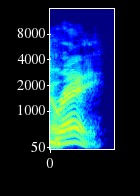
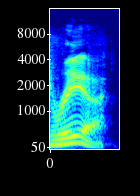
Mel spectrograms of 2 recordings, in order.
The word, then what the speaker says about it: Rea: I called him Chris Ray. I don't know what it is. It's Rhea. Rhea. Based on the people on my Facebook page, it is Rhea. And if I say Ray, I'm in fear for my life.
